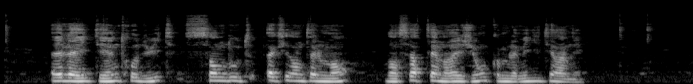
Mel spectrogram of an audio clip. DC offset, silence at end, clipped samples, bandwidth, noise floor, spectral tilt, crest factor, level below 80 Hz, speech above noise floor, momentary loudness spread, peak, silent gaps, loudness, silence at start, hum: under 0.1%; 1.1 s; under 0.1%; 10.5 kHz; -55 dBFS; -6.5 dB/octave; 18 dB; -60 dBFS; 36 dB; 11 LU; -2 dBFS; none; -21 LUFS; 0.5 s; none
